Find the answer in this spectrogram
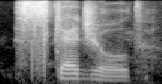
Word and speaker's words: scheduled: It's pronounced scheduled. Yeah. So, one thing that I've noticed with Spanish speakers um is that in front of s words, a lot of Spanish speakers put an e.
